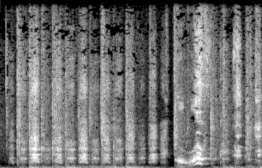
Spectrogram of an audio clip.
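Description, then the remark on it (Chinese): A small mini toy poodle pants in quick, steady breathy bursts, then lets out a brief high-pitched whine before the panting resumes. “泰迪犬安静了下来，乖乖地蹲坐在飞船面前。”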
